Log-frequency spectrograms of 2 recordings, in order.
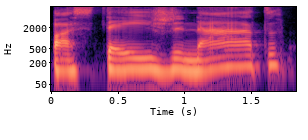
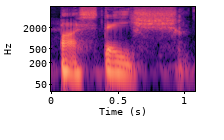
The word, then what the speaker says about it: Pastéis de nata: Pastéis de nata. I didn't say it like a Portuguese. I said it like a Brazilian. Yeah. Pastéis.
